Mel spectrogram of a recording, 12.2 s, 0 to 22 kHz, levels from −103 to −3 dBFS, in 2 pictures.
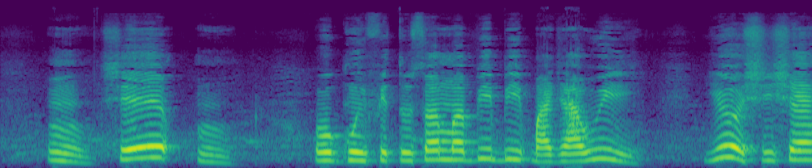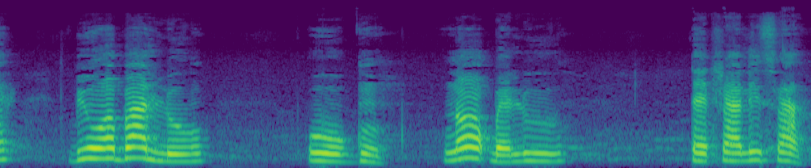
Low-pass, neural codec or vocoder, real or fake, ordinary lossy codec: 19.8 kHz; none; real; AAC, 48 kbps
